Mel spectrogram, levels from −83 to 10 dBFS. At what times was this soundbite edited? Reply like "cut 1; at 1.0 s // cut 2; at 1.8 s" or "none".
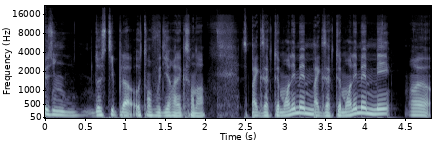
cut 1; at 2.4 s // cut 2; at 3.3 s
